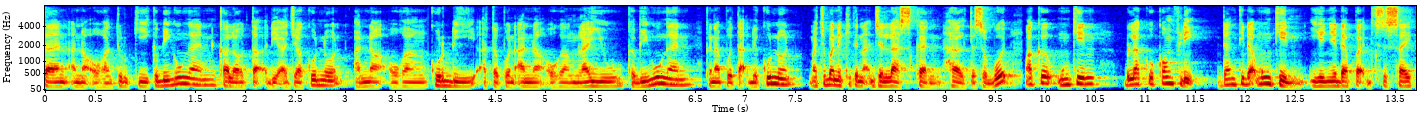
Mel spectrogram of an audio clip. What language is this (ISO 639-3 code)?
msa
